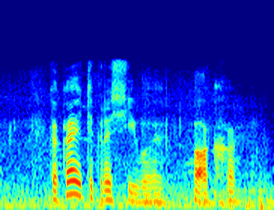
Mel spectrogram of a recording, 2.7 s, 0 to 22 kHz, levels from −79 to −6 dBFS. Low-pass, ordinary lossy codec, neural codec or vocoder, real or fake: none; none; none; real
